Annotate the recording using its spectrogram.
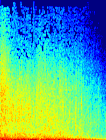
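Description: Explosion sound effect: a sudden loud boom followed by a deep rumble that holds for about two seconds and fades out at the end.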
